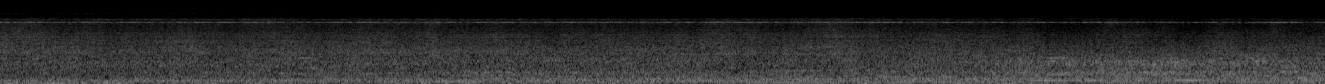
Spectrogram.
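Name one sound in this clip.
A helicopter engine whines and its rotor whooshes steadily close by.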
